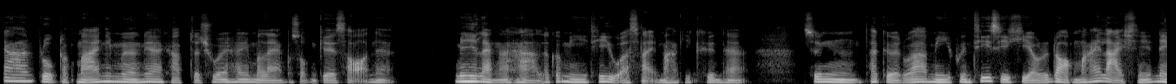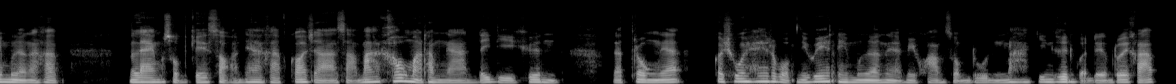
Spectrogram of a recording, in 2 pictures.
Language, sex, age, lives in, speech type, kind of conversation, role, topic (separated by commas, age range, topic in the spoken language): Thai, male, 25-29, Thailand, read, expert-assistant, expert, แมลงผสมเกสรมีบทบาทสำคัญอย่างไรต่อธรรมชาติ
